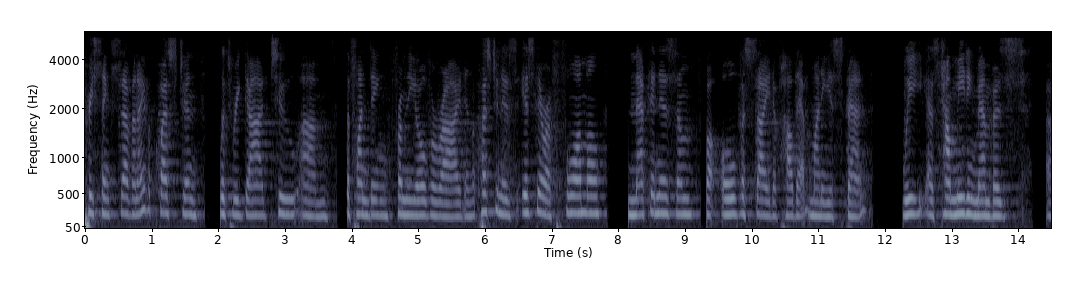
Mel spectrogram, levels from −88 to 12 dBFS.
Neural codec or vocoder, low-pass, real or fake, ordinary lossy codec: none; 5.4 kHz; real; AAC, 24 kbps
